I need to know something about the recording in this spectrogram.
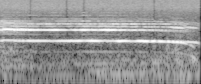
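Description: A single long, high note held steady, with a slight fall in pitch just as it cuts off near the end.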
